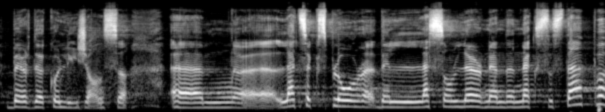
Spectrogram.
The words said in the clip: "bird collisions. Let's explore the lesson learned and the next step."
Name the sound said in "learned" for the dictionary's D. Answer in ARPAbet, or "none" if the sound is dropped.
none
